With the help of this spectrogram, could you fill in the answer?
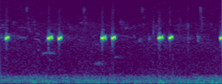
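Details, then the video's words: Female common quail giving its kirak call: short high clear notes, mostly in quick pairs, repeated roughly every half second to second, over a soft low rumbling background. "مادہ بٹیر کی کرک | मादा बटेर की आवाज़ | Mada Batair ki kirak | Female Common Quail Raising Call"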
